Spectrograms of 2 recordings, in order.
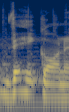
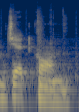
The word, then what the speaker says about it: Vehicon: the comments for this it's supposed to be Jet vehicon and not jetcon but I don't understand why should it be jet vehicon it should be jet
